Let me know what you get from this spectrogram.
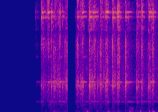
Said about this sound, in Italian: Il campanello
